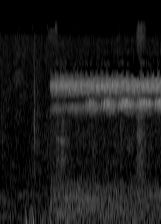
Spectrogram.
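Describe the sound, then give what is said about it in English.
Crickets chirp in a steady, high-pitched trill that starts after a couple of soft thumps and continues without pause over a faint background hum. “So crickets exhibit Arrhenius behavior. They will chirp faster as the temperature gets hotter.”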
